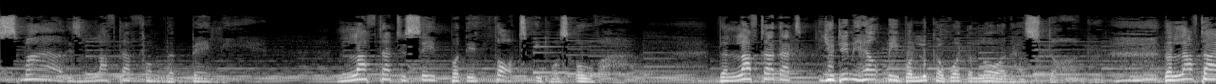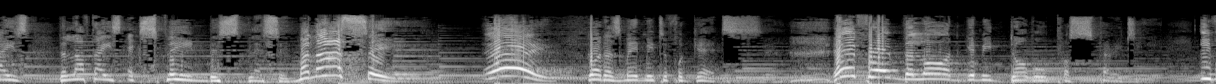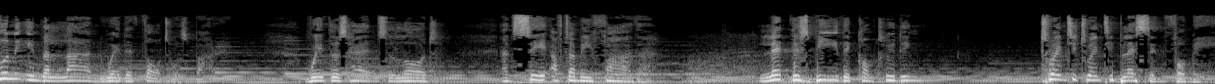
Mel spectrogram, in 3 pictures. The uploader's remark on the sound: Recorded live at our Special Midweek Service to wrap up our 30days Fasting & Prayers 2021...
